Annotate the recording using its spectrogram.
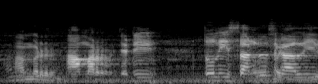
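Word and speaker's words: عمرو: Tebak kalau ain mem ra wawu, bacanya apa? Amr.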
